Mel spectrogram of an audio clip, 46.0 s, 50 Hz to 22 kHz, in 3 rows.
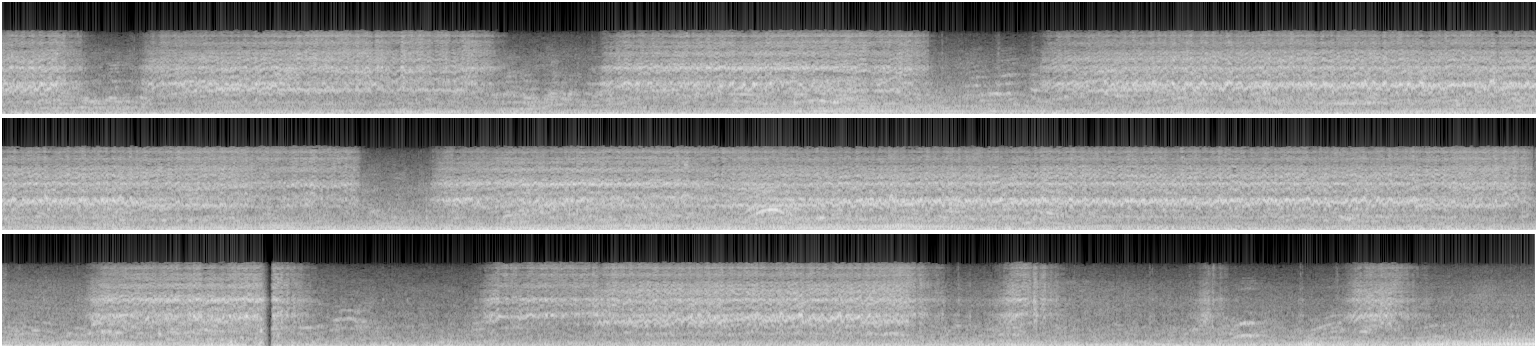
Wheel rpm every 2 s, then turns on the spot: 70, 110, 60, 90, 80, 70, 120, 120, 120, 70, 100, 120, 110, 110, 120, 60, 80, 30, 100, 100, 20, 10, 10.
44-46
